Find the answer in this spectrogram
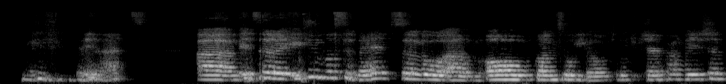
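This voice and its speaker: A woman's fairly high voice, dark and mellow in tone, with a Spanish accent and ordinary pitch variation. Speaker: student government officer. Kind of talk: farewell speech at meeting. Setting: student government meeting room.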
